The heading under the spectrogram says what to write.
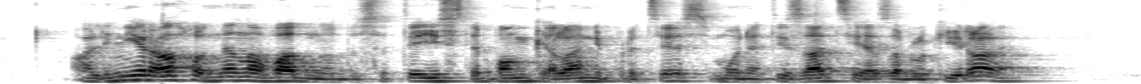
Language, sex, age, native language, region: Slovenian, male, 18-29, Slovenian, Drava region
